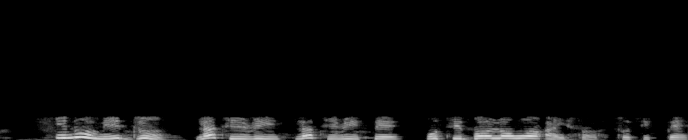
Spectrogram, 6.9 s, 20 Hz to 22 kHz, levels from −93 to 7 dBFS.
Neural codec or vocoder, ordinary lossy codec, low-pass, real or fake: codec, 16 kHz, 8 kbps, FreqCodec, larger model; none; 3.6 kHz; fake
